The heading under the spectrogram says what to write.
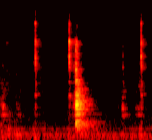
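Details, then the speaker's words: Newly required condensate safety switch in the secondary drain outlet on a furnace install, wired through R on the board before the thermostat: sharp, irregular small clicks over a quiet room as the float trips and resets. The switch is working normally. "We got our normal primary going to the drain, and then if that plugs up, this guy's going to fill up this box here. Hear that switch?"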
